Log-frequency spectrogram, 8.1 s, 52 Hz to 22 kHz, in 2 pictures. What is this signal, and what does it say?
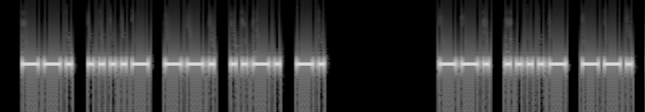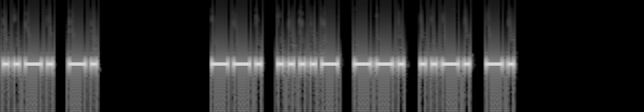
Morse code, heard as a keyed tone, about 36 wpm, 700 Hz. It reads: G4GFN G4GFN G4GFN
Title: DXCC-100 Call Signs - 5 Characters - Repeated 3x - 35wpm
